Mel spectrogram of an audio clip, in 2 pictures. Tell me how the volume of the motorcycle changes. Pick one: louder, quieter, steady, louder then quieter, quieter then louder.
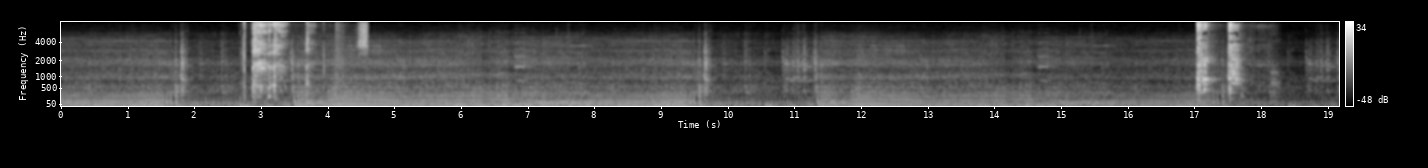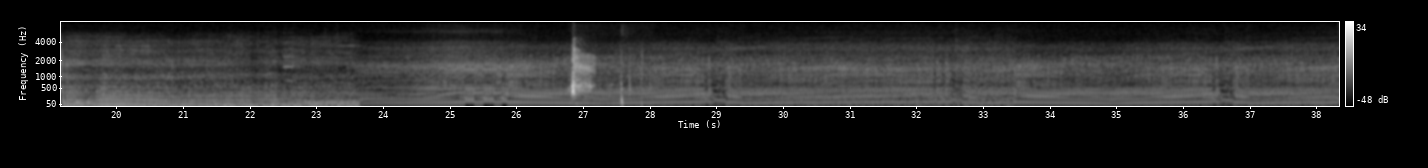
quieter.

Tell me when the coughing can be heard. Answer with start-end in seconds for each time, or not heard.
2.6-4.7, 17.1-18.2, 26.8-27.8.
